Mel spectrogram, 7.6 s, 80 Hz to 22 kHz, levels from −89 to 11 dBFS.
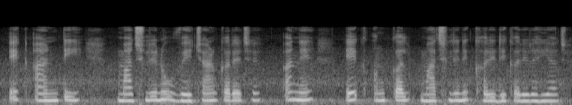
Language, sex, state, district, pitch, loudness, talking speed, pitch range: Gujarati, female, Gujarat, Valsad, 260 Hz, -16 LUFS, 120 wpm, 245-275 Hz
